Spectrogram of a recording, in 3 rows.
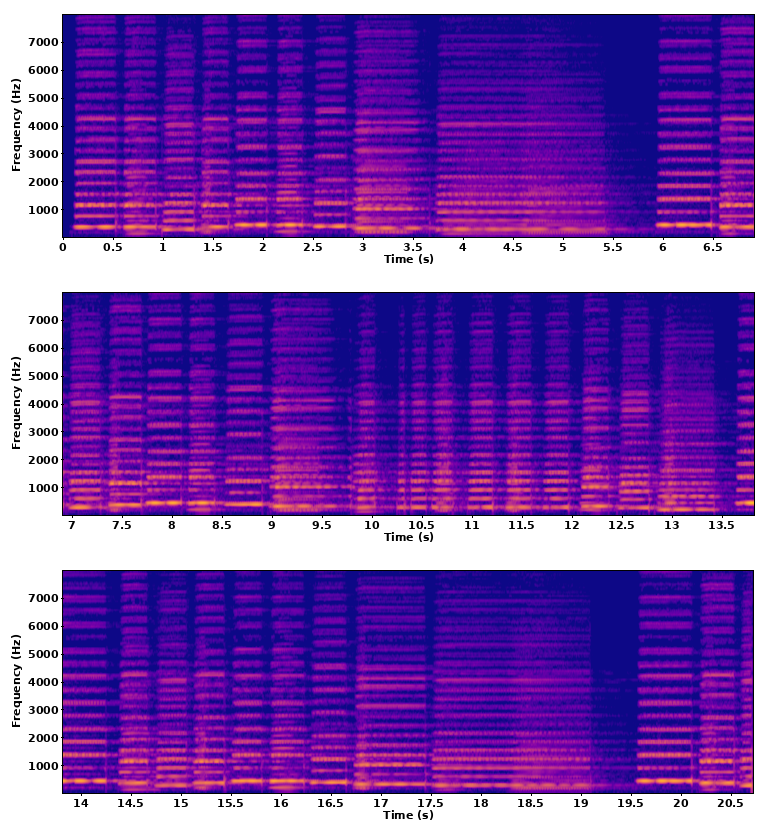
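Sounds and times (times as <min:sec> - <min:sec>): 
instrumental music: 0:00.1 - 0:20.7.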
